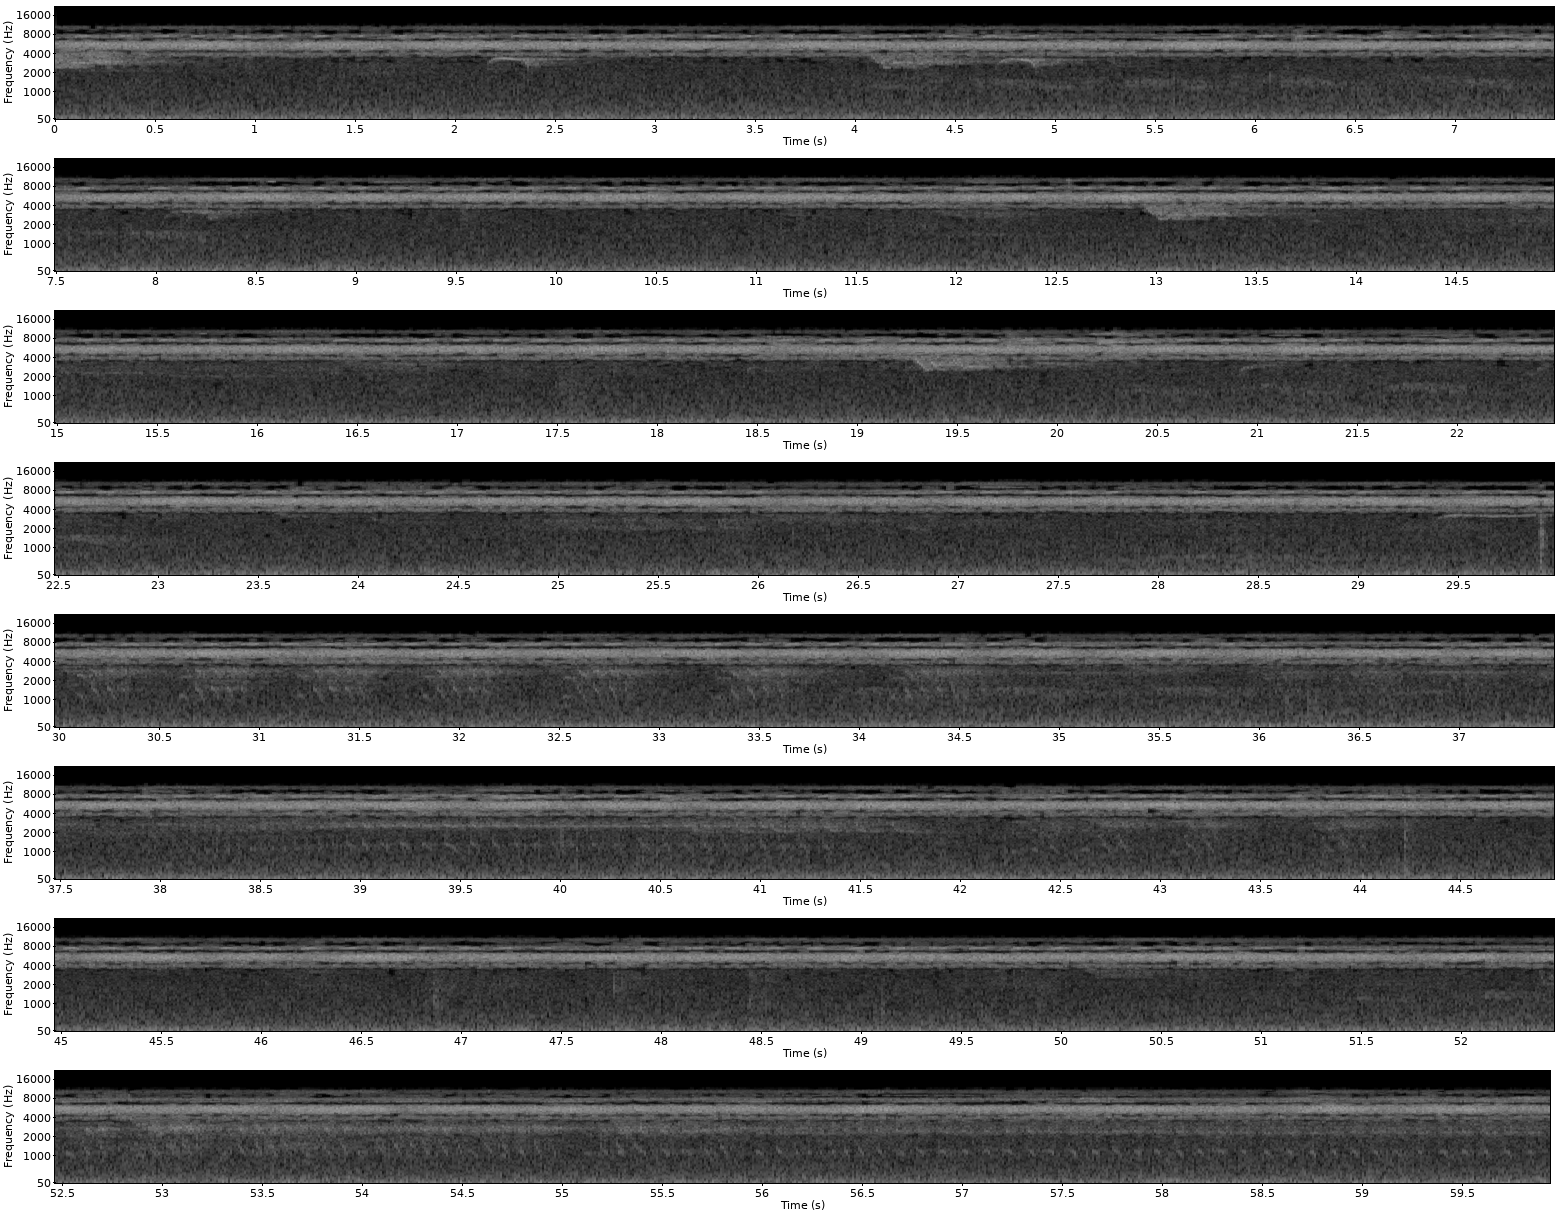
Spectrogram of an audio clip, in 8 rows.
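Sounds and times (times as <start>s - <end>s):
insect chorus trilling: 0.0s - 59.9s.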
